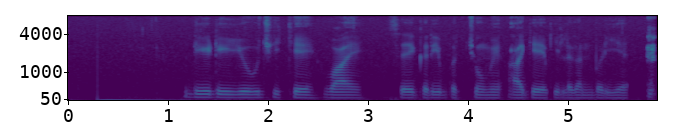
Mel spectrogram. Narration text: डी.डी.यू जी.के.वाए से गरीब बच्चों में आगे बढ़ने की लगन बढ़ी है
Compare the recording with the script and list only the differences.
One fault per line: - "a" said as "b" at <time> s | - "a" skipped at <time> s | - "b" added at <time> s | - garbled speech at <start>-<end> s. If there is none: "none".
- "बढ़ने" skipped at 4.8 s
